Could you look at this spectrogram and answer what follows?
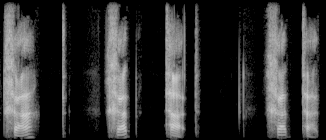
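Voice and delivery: Chat, Tat said as two separate loud beats; syllable by syllable. Shown as a demonstration. Teacher splitting a Hebrew word into its two syllables. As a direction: say Chat then Tat, apart. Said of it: "It's just two syllables".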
